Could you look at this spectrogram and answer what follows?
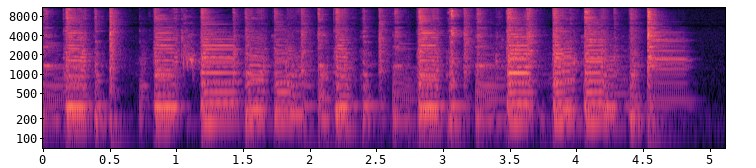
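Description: Acoustic guitar playing measures 12 and 13 of a song, with a slide connecting the two measures; rhythmic plucked and strummed notes at close range, played alone without talk.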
